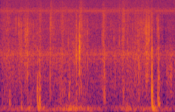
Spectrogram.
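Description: A mare's hooves knocking as she walks on a dirt track: a few irregular hoof strikes, the sharpest just before the end.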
